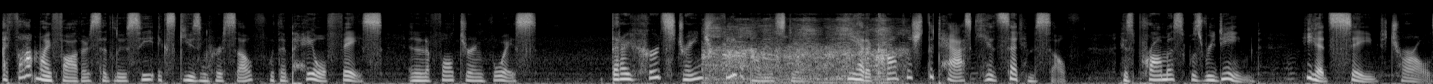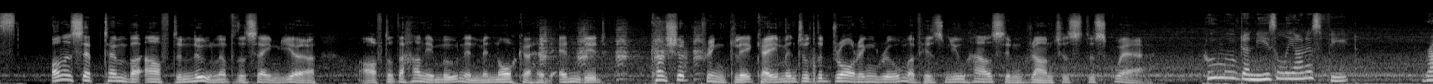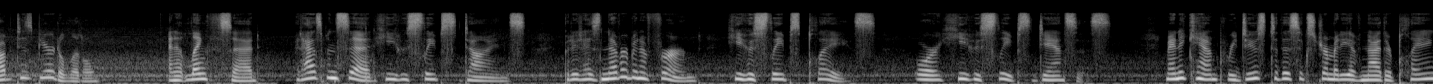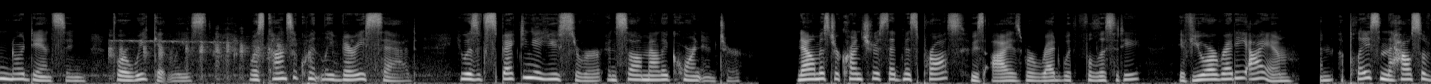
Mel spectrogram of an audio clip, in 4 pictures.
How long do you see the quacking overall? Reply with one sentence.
You can hear the quacking for 7 seconds altogether.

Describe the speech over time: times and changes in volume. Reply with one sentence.
The talking can be heard from 0.0 to 57.2 s, at a steady volume.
